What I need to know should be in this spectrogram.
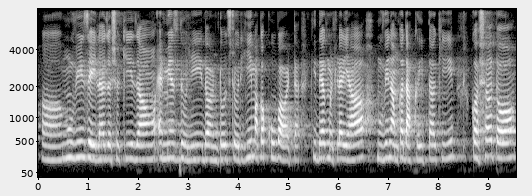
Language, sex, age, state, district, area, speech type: Goan Konkani, female, 18-30, Goa, Murmgao, rural, spontaneous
